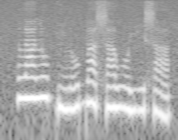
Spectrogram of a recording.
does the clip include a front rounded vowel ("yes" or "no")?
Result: no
